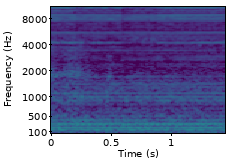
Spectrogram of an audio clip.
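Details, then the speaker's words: Idling tube guitar amp, covers off, being rewired because it breaks up at high volume: a steady low mains buzz with rich overtones from the main power-transformer side. The owner suspects a transformer is not bolted tightly to the chassis. "all right no ban humming I think one of the Transformers isn't bolted to the chassis quite tightly enough"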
